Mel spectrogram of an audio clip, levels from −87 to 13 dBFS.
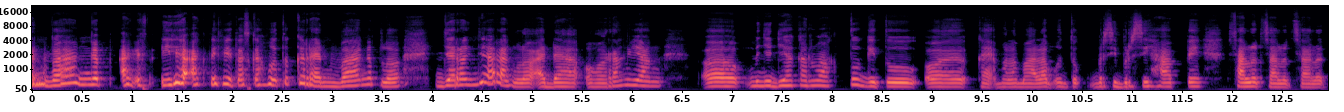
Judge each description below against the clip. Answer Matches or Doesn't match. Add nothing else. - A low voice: Doesn't match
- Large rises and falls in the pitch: Matches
